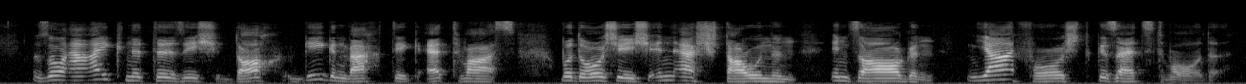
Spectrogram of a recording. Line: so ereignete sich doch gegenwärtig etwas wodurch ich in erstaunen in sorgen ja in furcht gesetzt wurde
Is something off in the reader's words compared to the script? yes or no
yes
